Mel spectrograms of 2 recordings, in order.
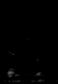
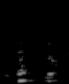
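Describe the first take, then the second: First: "is that a joke?" dropped almost to a murmur; quiet rhetorical question. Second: Said in the usual way. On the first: Shown as a demonstration. Pastor quietly asks the congregation if Jesus jokes. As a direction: ask it under the breath.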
